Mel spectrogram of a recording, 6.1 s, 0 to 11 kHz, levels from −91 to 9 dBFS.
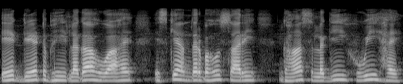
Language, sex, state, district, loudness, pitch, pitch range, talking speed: Hindi, male, Uttar Pradesh, Lucknow, -19 LUFS, 160 Hz, 150-175 Hz, 140 wpm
